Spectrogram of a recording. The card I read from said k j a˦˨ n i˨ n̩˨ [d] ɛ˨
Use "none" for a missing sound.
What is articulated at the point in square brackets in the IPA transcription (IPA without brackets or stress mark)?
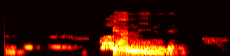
d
